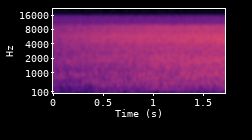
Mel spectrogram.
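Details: Holden Captiva 7, 2013, 2.4 L petrol, being checked for camshaft solenoid codes P0010/P0013: engine revs up gently and evenly with no knocks or misfires; intake and exhaust cam positions match desired, healthy.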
